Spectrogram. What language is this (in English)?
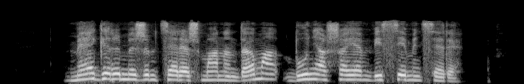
Western Mari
